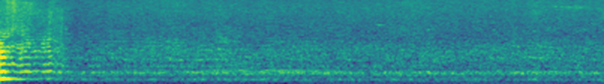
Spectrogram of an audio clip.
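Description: Honey bees buzz steadily across a hive frame during an inspection, a dense, continuous close-up hum with a brief louder swell at the start and no talking.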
